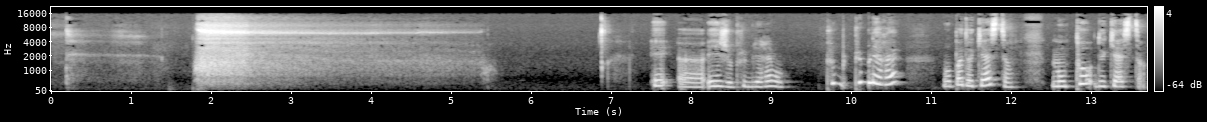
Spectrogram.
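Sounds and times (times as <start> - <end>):
woman taking a long deep breath to calm down: 0.2 - 5.6, 10.7 - 11.1, 12.1 - 12.5
speech: 7.5 - 10.6, 11.2 - 13.6.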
